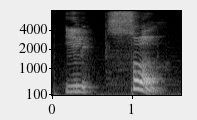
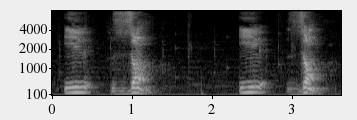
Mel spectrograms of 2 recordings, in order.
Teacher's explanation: One has an S sound, so être has an S sound, like ils sont. Ils sont. And when it comes to avoir, it has a Z sound.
